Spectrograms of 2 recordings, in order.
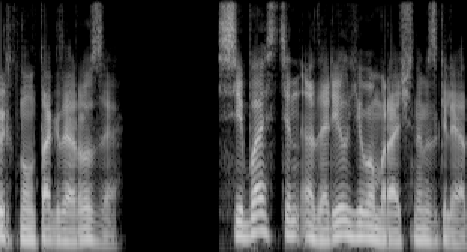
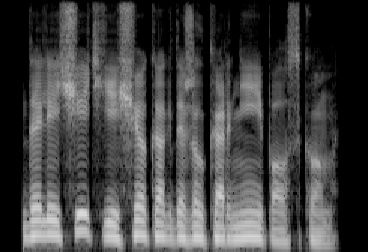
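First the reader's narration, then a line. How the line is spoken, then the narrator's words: Sigh, then sudden fury. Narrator (Russian): вздохнул он и вдруг с неожиданной яростью выпалил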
